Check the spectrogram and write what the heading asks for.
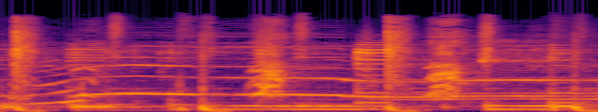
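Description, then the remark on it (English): Dog sounds played back: a quick run of high, drawn-out whines and yelps, fairly loud, with short sharp bursts between the tones and no talking. “Let's talk about some dogs.”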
